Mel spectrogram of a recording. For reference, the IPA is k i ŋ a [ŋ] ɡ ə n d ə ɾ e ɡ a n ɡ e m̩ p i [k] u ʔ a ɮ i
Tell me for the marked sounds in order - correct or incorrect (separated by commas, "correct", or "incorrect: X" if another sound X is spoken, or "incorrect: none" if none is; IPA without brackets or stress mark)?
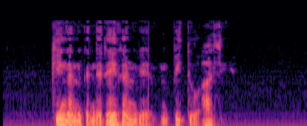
incorrect: n, incorrect: t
